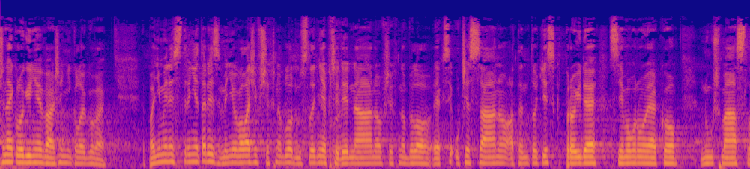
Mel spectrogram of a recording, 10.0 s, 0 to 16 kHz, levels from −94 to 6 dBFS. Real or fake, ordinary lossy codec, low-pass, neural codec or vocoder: real; MP3, 48 kbps; 14.4 kHz; none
